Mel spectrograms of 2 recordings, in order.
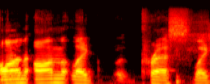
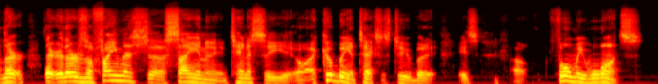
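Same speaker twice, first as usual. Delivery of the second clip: pitched-up, stumbling delivery, tripping over words; 5 semitones higher than usual. Retelling a famous flubbed saying: George W. Bush impression. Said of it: "he said".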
